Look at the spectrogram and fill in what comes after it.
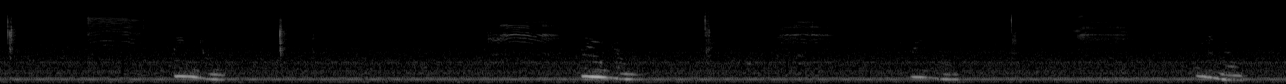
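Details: Foster kittens indoors on a live Los Angeles kitten cam during weighing. Soft, short falling meows come every three to four seconds under a steady electrical hum, with scattered high rustling bursts.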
